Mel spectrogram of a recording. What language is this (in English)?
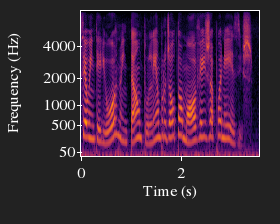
Portuguese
